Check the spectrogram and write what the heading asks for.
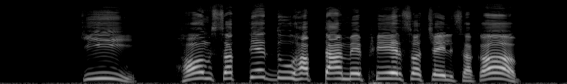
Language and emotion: Maithili, surprised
